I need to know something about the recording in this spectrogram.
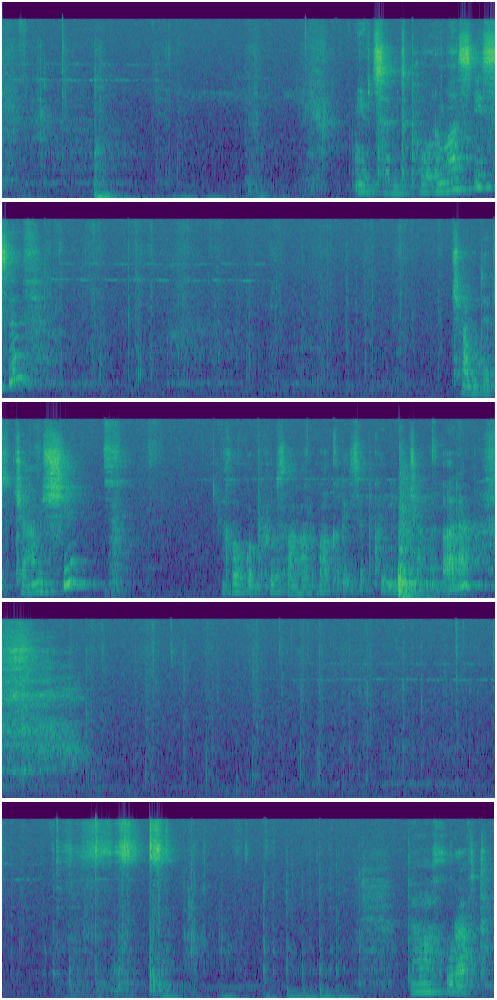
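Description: Hands pat and knead soft dough.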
